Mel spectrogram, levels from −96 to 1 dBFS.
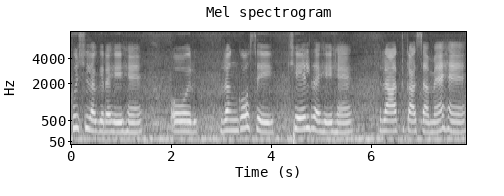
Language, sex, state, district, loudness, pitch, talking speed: Hindi, female, Haryana, Jhajjar, -14 LUFS, 235 Hz, 105 wpm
